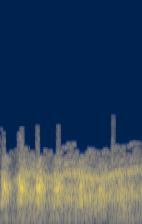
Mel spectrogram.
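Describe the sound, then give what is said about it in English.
King, a massive dog, barks four times in quick, steady succession above a snowy ravine, the deep woofs muffled, then fading into a low, continuous rumble. “The massive dog gazed down at the ravine where his master had disappeared into the snowdrifts. And then, barking his determination, King turned and raced down the trail.”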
